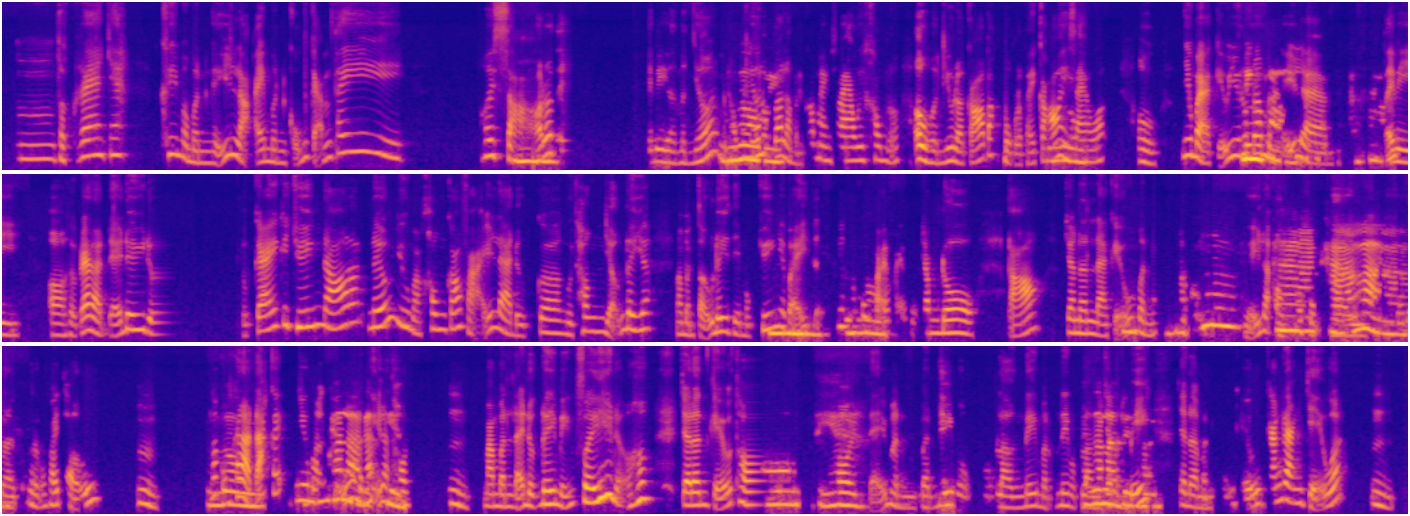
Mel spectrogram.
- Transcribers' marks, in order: distorted speech; static; tapping; laughing while speaking: "miễn phí"
- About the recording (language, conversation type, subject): Vietnamese, unstructured, Bạn muốn thử thách bản thân bằng hoạt động phiêu lưu nào?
